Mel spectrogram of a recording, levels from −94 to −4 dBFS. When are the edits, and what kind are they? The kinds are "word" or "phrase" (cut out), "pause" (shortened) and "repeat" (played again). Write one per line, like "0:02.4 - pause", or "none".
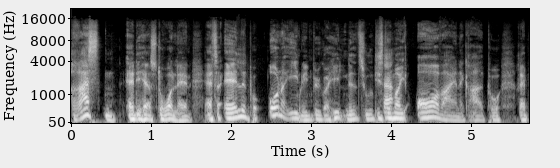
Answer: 0:02.2 - phrase
0:02.8 - word
0:03.8 - phrase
